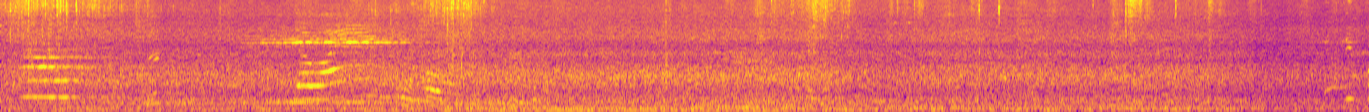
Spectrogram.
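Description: Urban outdoor ambience: a steady bed of traffic noise, a brief vehicle horn toot at the start, and faint voices in the background.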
